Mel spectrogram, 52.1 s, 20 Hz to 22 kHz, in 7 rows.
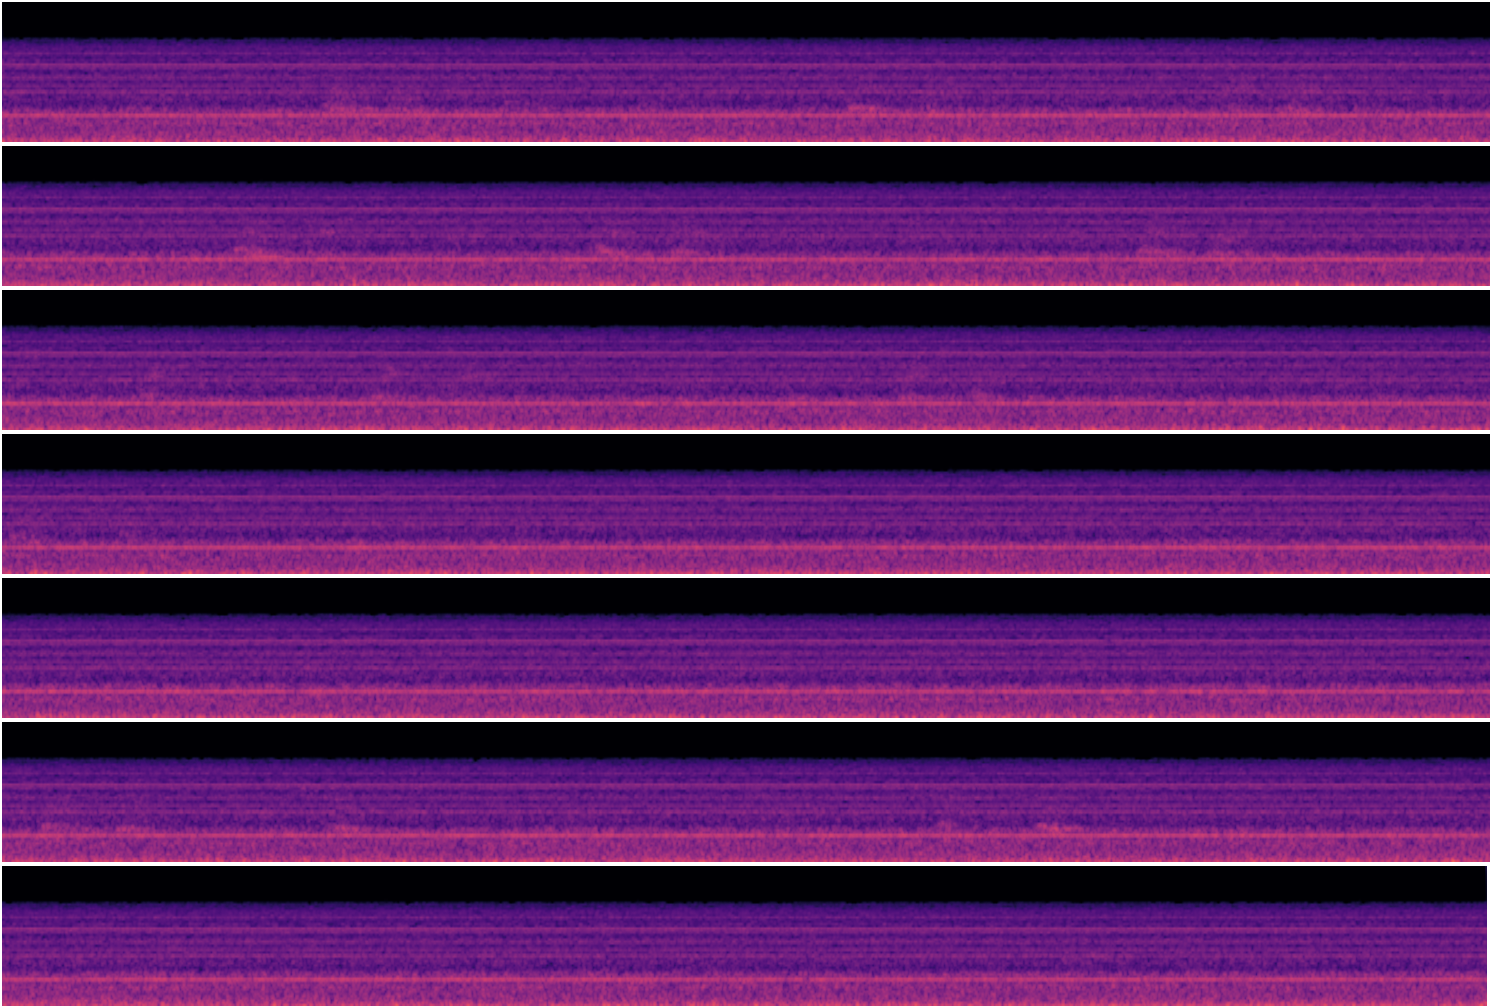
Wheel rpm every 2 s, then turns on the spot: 0, 0, 0, 0, 0, 0, 0, 0, 0, 0, 0, 0, 0, 0, 0, 0, 0, 0, 0, 0, 0, 0, 0, 0, 0, 0.
none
